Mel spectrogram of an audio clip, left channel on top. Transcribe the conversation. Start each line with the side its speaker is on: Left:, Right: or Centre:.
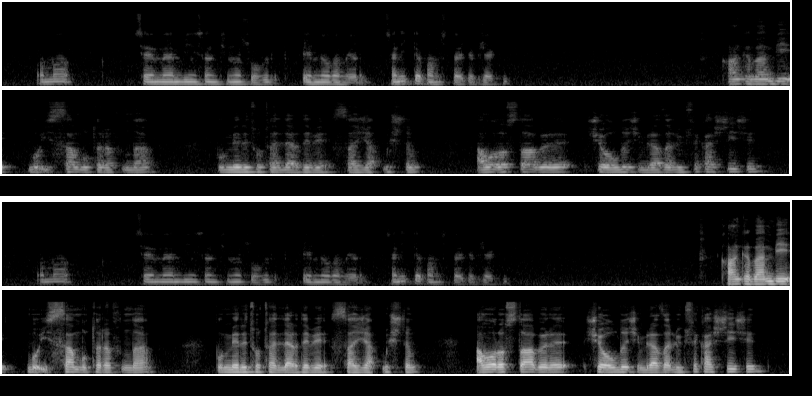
Left: Ama sevmeyen bir insan için nasıl olur emin olamıyorum. Sen ilk defa mı staj yapacaktın?
Right: Kanka ben bir bu İstanbul tarafında Bu Merit Oteller'de bir staj yapmıştım. Ama orası daha böyle şey olduğu için biraz daha lükse kaçtığı için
